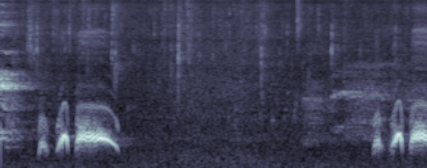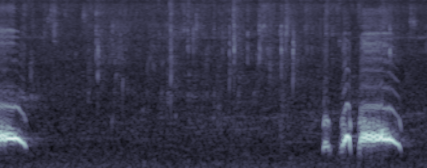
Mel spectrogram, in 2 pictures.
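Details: Spotted dove cooing to excite males: three phrases, each two short clipped notes followed by a drawn-out mellow coo that dips at the end, spaced roughly three and a half seconds apart over quiet background.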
